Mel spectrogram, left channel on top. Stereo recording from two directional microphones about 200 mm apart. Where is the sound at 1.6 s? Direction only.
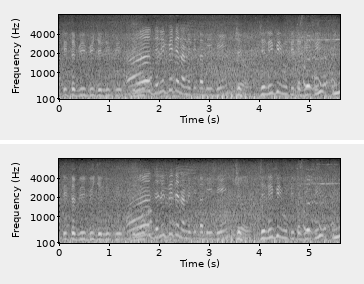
55° left (ahead or behind).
